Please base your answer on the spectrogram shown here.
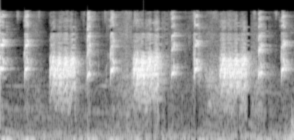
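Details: ['Cendet, the long-tailed shrike, in a full-variation song with fast dense rolls that imitate kuntilanak, tengkek buto and fighting sparrows. Harsh grating chatter bursts alternate with short sharp chips, about three loud rasps in three seconds.']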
